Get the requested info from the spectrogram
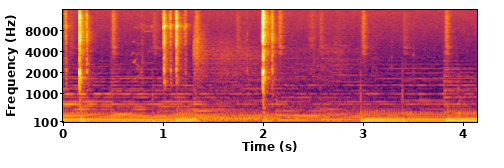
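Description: Computer keyboard typing: scattered keystrokes, with one sharper key press about two seconds in, over steady background music.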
